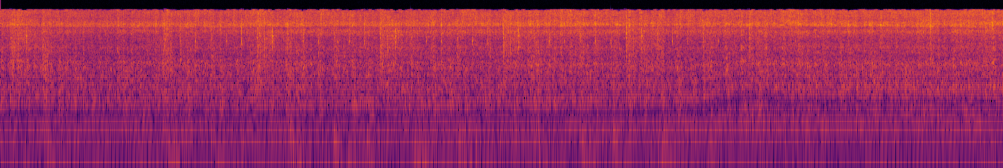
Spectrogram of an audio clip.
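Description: Mini rice combine harvester's engine running steadily under load as the machine cuts and threshes rice, a constant droning note with no change in speed.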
